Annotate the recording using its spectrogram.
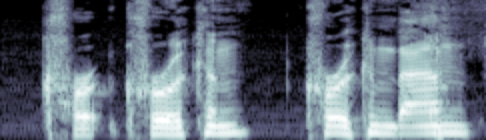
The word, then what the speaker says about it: Cruachan: I think it's pronounced Cruachan Dam. – That sounds right. – Yeah, but I keep getting it wrong anyway, so, you know, take that with a grain of salt.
